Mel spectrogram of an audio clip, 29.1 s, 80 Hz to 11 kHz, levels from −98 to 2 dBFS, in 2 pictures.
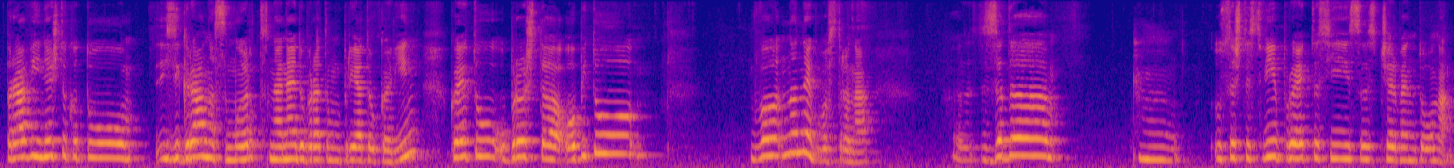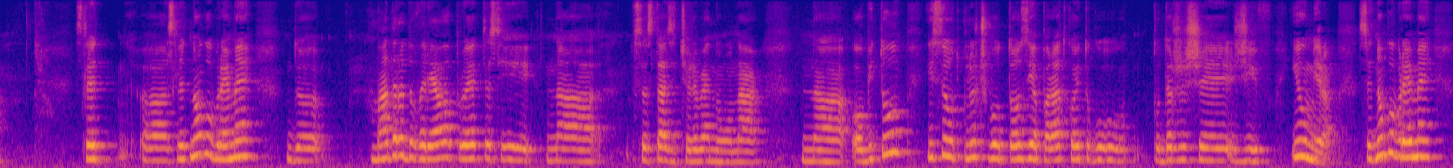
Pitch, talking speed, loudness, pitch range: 265 Hz, 120 wpm, -28 LUFS, 240-300 Hz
